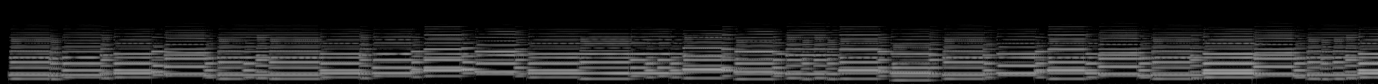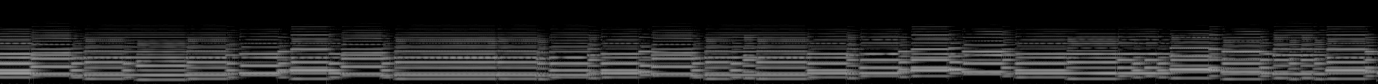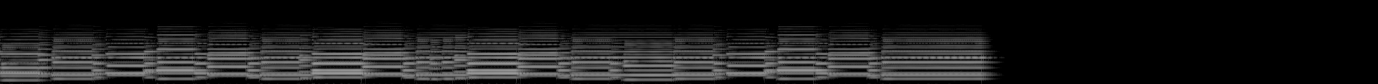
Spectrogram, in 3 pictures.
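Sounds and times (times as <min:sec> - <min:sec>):
polska dance tune: 0:00.1 - 0:37.5.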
